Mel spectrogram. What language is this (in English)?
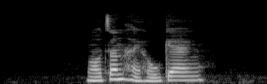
Cantonese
